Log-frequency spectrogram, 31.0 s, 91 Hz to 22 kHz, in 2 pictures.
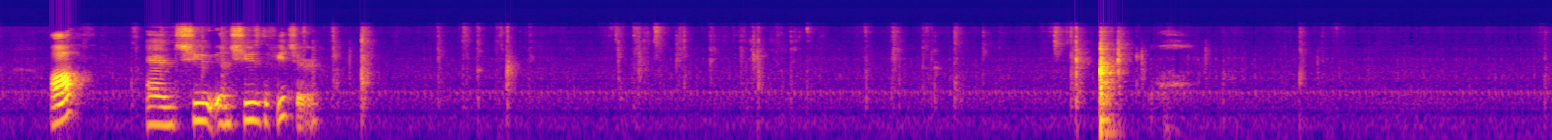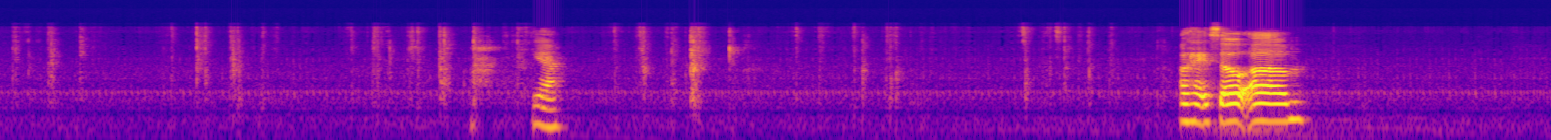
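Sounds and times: faint steady hum: 0:00.0 - 0:31.0
cards shuffled by hand: 0:02.8 - 0:13.5, 0:15.4 - 0:26.8.

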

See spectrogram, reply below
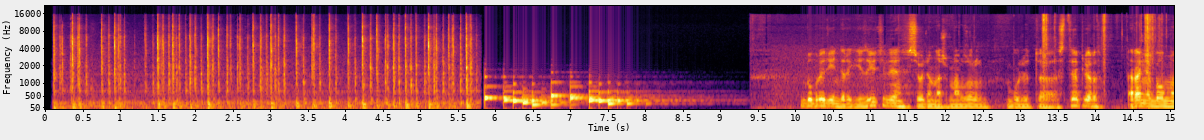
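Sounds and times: rapid typing on a keyboard: 0:00.1 - 0:05.8
plucked notes melody: 0:05.8 - 0:08.9.

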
